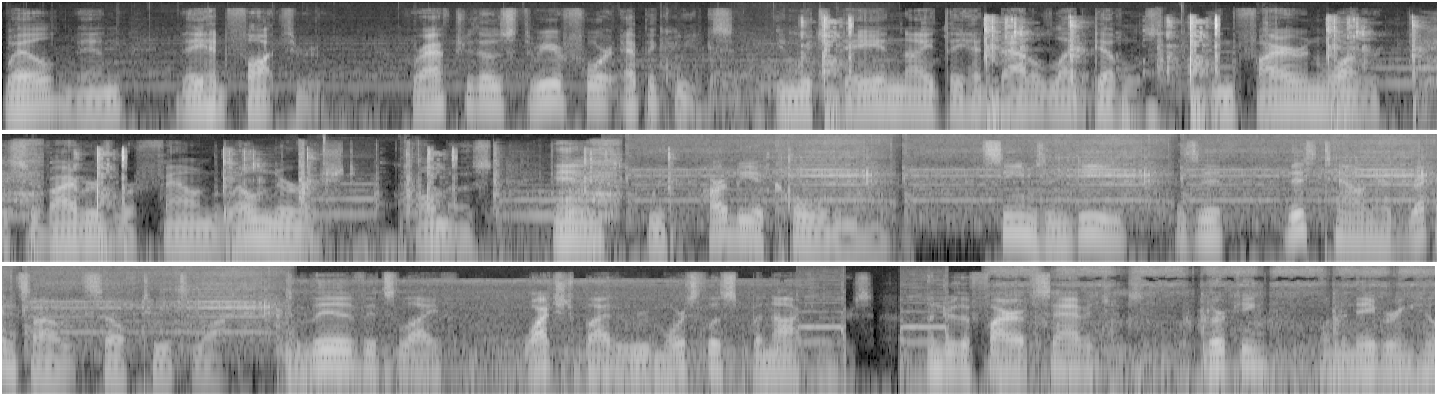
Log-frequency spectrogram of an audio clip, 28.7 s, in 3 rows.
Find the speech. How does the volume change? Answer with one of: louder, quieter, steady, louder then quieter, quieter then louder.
steady.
